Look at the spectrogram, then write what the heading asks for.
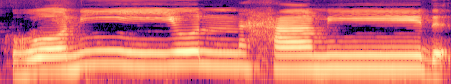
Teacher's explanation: Kemudian di sini juga terdapat bacaan izhar halki, yaitu pada bacaan ghaniyun hamid. Di sini tanwin bertemu dengan huruf ha, dibaca jelas atau izhar halki.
